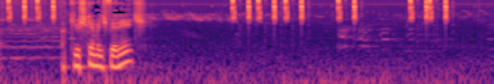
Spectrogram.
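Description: A wrench clicks sharply as bolts are tightened.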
